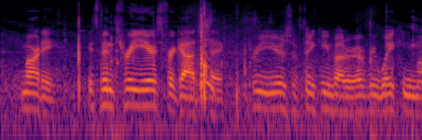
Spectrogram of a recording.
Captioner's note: popping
